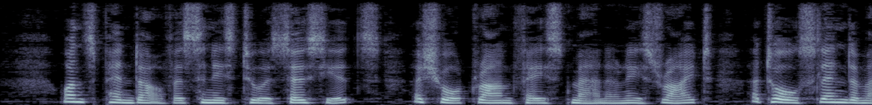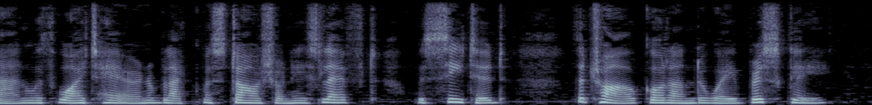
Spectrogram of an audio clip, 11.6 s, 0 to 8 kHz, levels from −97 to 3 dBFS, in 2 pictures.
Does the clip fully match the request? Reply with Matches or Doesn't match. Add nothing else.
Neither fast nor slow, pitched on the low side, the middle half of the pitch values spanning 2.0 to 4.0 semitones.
Doesn't match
